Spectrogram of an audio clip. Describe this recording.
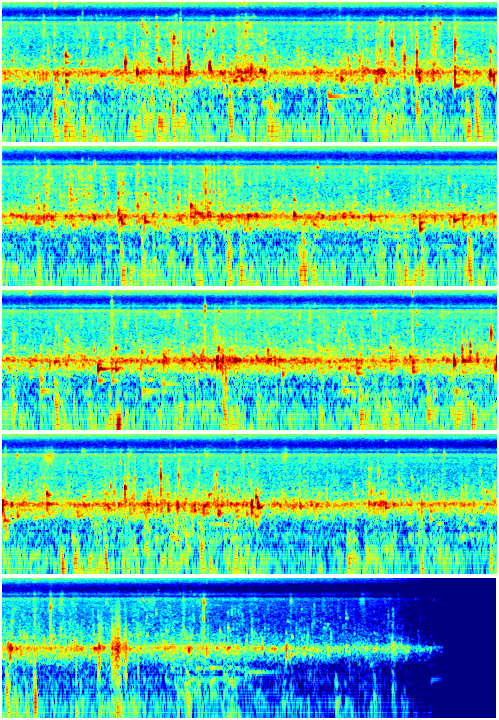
Hydrophone recording from the pier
